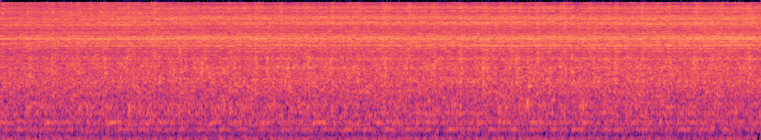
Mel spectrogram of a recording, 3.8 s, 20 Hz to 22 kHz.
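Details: 2014 GMC Sierra 4.3L LV3 V6, 220,000 miles, idling with its valve cover off: a slightly uneven low pulse from a cylinder 1 misfire under loud valvetrain clatter. A collapsed lifter was suspected, but all rocker arms move.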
